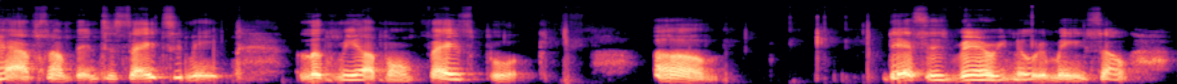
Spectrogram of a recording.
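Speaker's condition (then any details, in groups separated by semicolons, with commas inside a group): Cerebral palsy; born two months premature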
